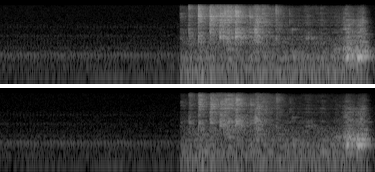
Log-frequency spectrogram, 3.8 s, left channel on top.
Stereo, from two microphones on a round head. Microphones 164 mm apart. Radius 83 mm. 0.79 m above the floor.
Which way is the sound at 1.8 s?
65° left (ahead or behind).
